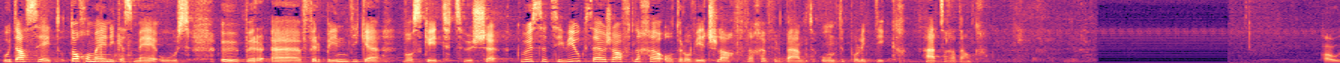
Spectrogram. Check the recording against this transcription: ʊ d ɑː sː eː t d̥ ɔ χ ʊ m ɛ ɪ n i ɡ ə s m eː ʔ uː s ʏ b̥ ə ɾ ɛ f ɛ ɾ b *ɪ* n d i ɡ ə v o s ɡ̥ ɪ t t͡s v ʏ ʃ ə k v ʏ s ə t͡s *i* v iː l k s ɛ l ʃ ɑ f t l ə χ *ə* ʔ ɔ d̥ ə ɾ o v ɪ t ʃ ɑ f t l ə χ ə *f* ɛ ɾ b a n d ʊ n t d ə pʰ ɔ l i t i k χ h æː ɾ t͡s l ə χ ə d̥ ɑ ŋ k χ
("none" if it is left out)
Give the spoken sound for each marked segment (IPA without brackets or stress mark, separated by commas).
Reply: ɪ, i, ə, f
